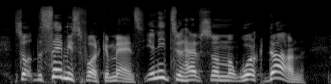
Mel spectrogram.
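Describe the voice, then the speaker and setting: A man speaks with an Italian accent at a moderate pace. The recording is very clean, with a silent background. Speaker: conference speaker, software developer. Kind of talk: lecture. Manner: halting, with many repetitions.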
